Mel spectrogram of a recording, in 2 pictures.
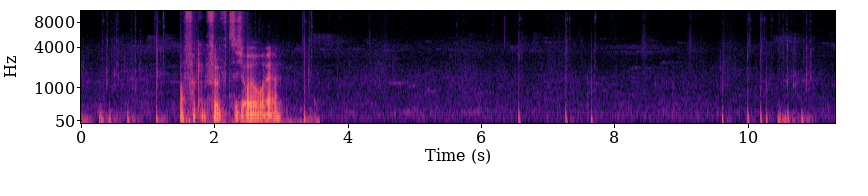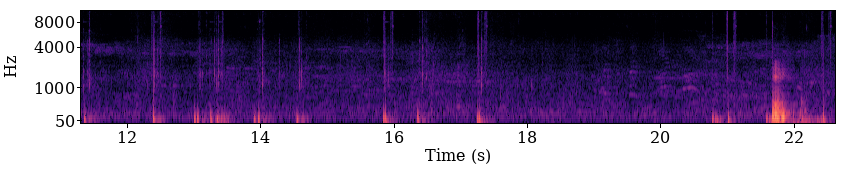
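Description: Short interface clicks and ticks sound as a menu is browsed.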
